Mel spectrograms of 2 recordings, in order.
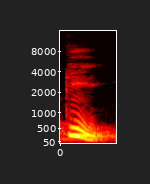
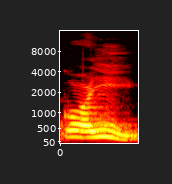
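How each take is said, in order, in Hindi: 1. व्यंजन और स्वर आपस में जुड़कर बोले जाते हैं। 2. व्यंजन और स्वर अलग-अलग बोले जाते हैं। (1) "एक साथ उच्चारण होगा" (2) "क ई मत पढ़िएगा, क ई गलत हो जाएगा"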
